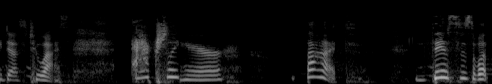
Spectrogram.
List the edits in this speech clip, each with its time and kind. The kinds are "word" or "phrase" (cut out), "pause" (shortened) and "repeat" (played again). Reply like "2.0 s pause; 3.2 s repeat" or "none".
1.8 s phrase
